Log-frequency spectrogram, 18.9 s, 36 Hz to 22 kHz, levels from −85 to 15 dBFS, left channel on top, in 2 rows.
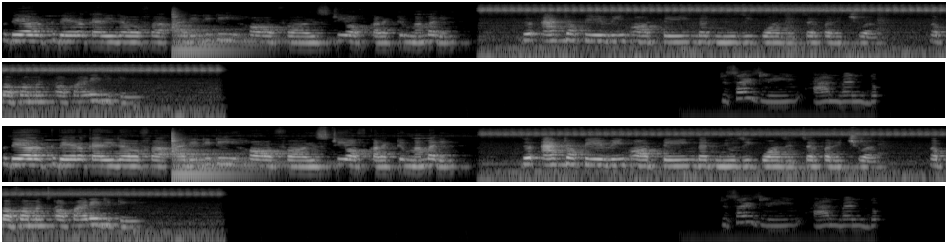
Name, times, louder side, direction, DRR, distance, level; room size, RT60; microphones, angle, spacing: voice 1, 0.0-4.5 5.2-8.8 9.3-10.8, right 6 dB, 40° right, 0.3 m, -30 dB
sound 1, 1.7-3.6, right 6 dB, 90° right, 0.6 m, -40 dB
sound 2, 4.7-11.6, left 6 dB, 75° left, 2.0 m, -38 dB
voice 2, 16.6-18.2, left 4 dB, 20° left, 0.8 m, -48 dB
6.2 x 2.4 x 2.4 m
head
